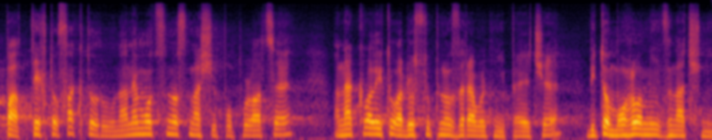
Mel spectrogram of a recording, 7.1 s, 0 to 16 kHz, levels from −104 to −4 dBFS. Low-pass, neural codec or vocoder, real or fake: 14.4 kHz; autoencoder, 48 kHz, 32 numbers a frame, DAC-VAE, trained on Japanese speech; fake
